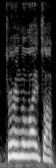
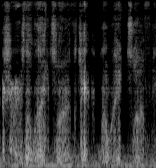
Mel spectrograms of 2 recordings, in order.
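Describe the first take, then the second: First: Said in the usual way. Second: Slow, breathy whispered repeat. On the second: Retold or imitated. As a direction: whisper it like a voice under static. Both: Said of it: "But it was like".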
